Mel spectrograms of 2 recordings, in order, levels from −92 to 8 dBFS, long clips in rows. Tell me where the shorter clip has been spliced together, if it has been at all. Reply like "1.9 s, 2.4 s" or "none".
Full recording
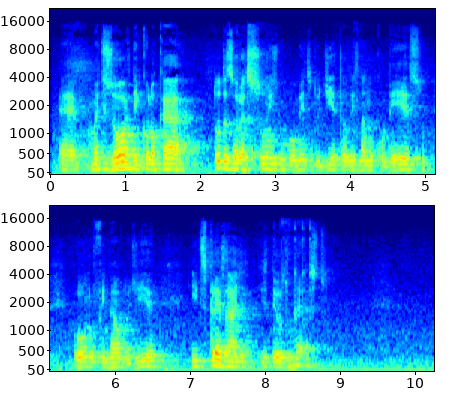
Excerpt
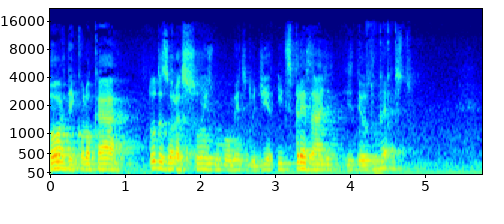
3.0 s

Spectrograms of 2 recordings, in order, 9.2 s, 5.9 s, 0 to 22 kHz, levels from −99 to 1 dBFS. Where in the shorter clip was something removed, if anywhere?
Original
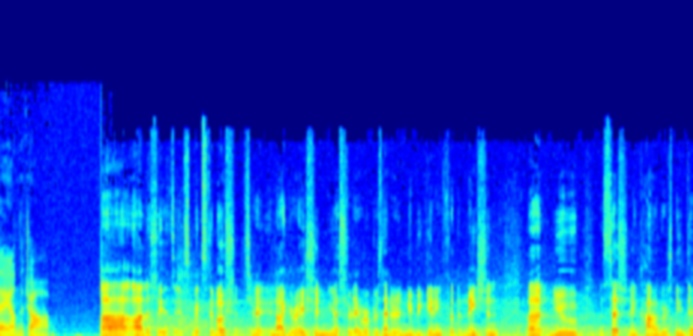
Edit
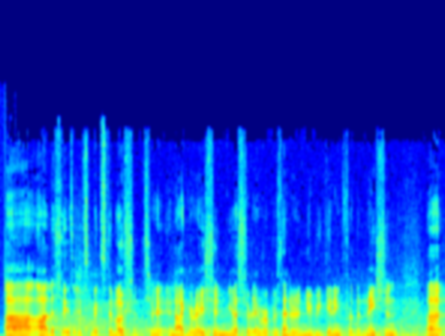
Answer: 0.9 s

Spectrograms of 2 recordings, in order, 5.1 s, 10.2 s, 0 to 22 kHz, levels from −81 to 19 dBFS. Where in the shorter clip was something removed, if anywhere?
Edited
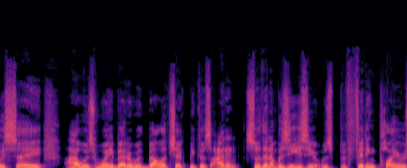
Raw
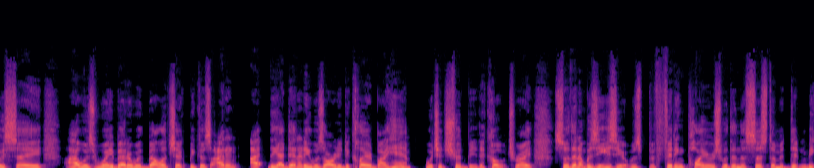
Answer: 3.0 s

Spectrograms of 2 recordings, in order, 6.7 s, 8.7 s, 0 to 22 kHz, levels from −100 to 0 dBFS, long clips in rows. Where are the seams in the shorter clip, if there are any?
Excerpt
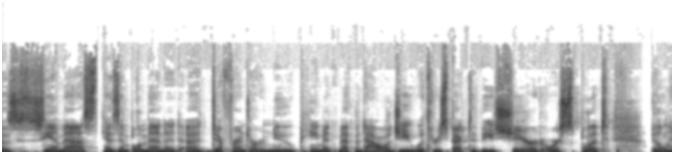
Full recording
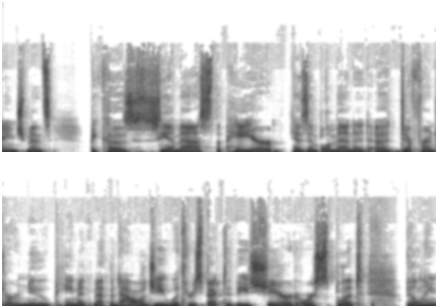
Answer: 0.9 s

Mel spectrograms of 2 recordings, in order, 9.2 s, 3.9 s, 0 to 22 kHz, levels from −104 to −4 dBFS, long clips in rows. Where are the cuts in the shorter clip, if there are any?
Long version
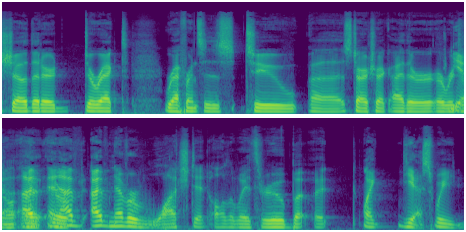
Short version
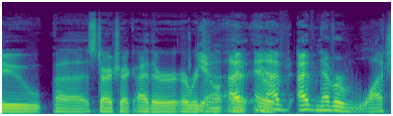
none

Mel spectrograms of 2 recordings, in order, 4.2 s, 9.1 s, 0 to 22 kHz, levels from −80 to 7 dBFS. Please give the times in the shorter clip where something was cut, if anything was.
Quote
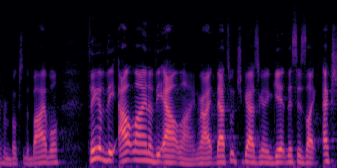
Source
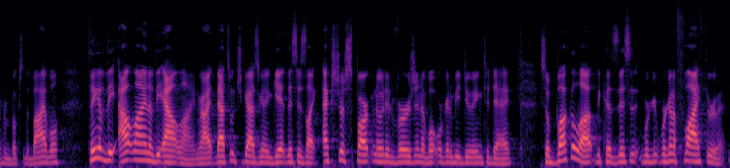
none

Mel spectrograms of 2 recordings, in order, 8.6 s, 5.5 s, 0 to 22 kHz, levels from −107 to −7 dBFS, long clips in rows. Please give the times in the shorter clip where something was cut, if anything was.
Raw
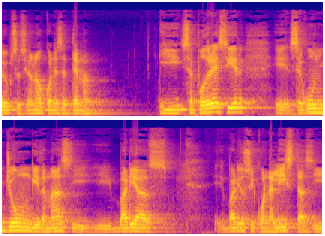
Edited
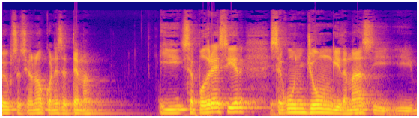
3.6 s

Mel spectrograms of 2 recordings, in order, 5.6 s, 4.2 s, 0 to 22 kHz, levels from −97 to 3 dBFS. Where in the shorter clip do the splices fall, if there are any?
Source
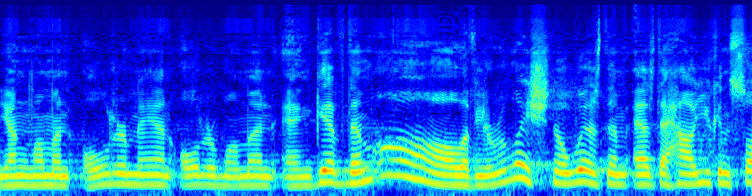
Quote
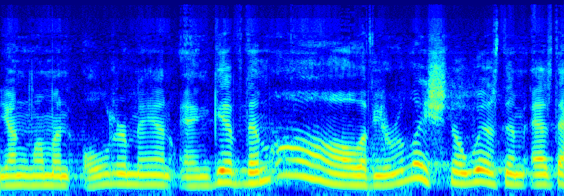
1.3 s

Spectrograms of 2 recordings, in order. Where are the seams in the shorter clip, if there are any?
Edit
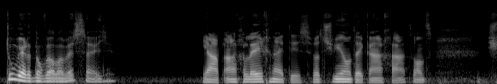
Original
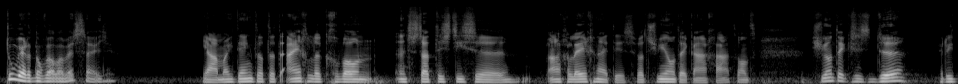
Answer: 2.2 s

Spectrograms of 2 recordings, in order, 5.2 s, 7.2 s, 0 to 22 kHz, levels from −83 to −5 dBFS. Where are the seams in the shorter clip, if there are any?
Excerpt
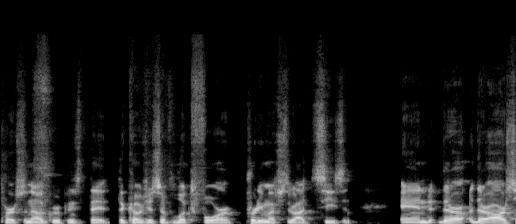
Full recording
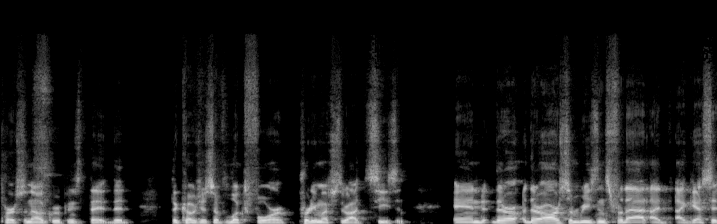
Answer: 1.1 s

